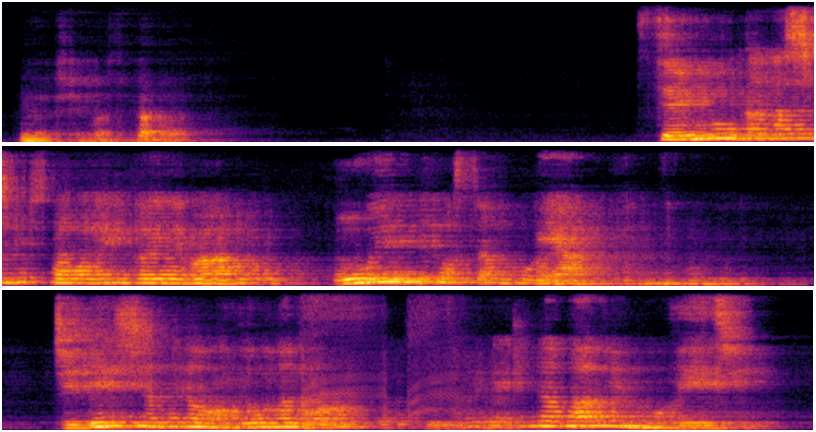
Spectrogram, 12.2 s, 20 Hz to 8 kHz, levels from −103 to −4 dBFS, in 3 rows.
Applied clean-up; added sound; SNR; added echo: neural mask model DeepFilterNet 3.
